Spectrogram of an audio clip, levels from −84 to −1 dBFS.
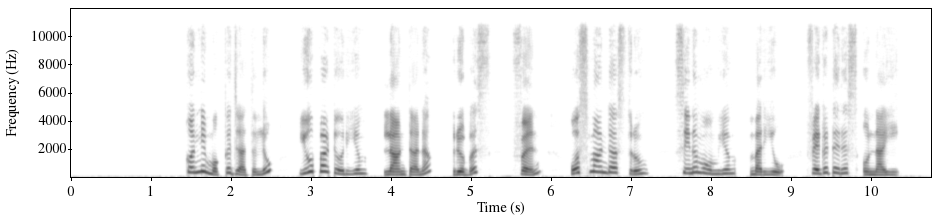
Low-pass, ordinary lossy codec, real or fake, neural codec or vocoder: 10.8 kHz; none; fake; autoencoder, 48 kHz, 32 numbers a frame, DAC-VAE, trained on Japanese speech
